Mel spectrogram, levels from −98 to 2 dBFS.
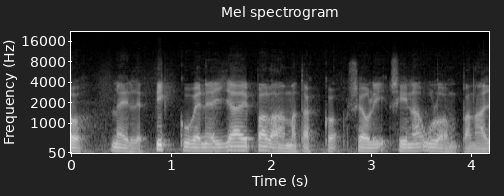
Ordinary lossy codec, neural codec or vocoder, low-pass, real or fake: none; vocoder, 44.1 kHz, 128 mel bands, Pupu-Vocoder; 19.8 kHz; fake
